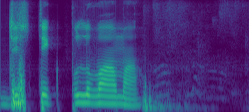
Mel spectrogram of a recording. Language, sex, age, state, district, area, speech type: Kashmiri, male, 18-30, Jammu and Kashmir, Kupwara, rural, spontaneous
